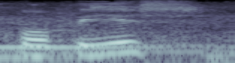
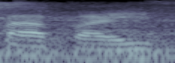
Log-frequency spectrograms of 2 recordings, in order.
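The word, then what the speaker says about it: Popeyes: yan ganyan siya lagi paano ba ang right pronounce niyan talaga popy yes popy yes yan popy yes popy talaga yan kasi para kang naka poopy pag sinabi nilang papay Tanga yun e ba Oo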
